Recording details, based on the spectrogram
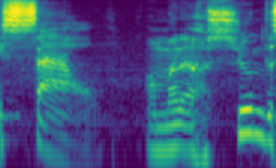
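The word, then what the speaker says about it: Tsao: So Robert, I'm going to say Sal. I'm going to assume the C is, the T is silent. T-S-A-O.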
